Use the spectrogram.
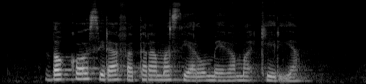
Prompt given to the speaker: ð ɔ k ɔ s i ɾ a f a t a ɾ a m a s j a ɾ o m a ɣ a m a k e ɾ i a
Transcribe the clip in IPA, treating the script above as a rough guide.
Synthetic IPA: ð ɔ k ɔ s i ɾ a f a t a ɾ a m a s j a ɾ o m ɛ ɣ a m a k e ɾ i a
